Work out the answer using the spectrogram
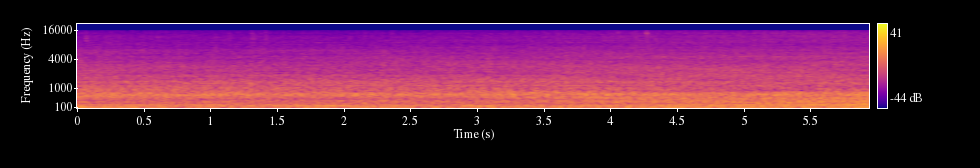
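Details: GE AHC12LYW1/ACH14AZW1 12,000 BTU window air conditioner running on high after a DIY bypass of the faulty control board (88 code, beeping, shutting off): steady even fan rush and low hum, no knocks or rattles; normal.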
